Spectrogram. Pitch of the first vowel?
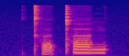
low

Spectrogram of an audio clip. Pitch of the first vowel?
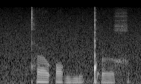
high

